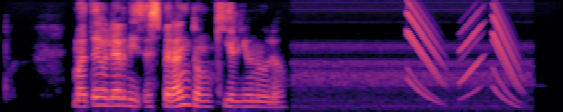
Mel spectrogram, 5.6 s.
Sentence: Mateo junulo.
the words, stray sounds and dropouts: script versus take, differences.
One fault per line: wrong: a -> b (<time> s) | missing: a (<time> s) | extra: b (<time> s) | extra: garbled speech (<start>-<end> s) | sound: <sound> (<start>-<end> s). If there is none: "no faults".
extra: lernis Esperanton kiel (1.1 s)
sound: chirp (4.1-5.3 s)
